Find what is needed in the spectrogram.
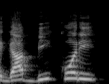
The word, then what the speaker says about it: Gabi Cori: Agora, eu criei esse nome, cara, Gabi, Gabi Corinthians, e eu coloquei Gabi Cori Só que na pronúncia, como a galera costuma ler, é Gabi Cori, porque era G-A-B, depois C-O-R-I. Então era Gabi, podia ser menina.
